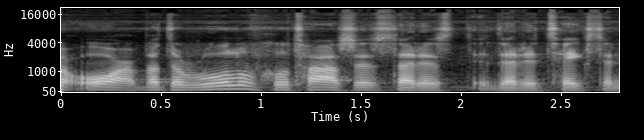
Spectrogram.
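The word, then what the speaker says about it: οὗτος: And by the way, hutas, okay, I should really pronounce it hutas and not hutos, because hutos sounds like an adverb.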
